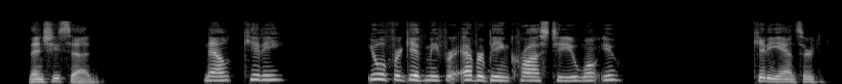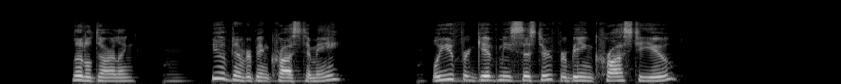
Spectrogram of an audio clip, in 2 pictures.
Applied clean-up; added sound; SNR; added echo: neural mask model DeepFilterNet 3.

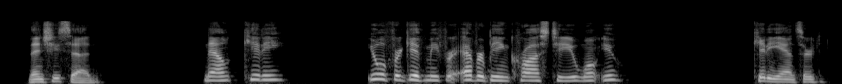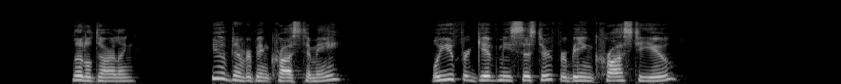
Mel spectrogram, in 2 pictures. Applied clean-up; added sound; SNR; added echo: neural mask model Resemble Enhance denoiser.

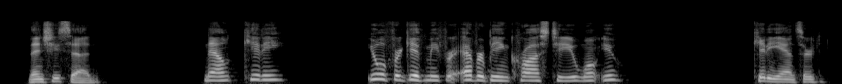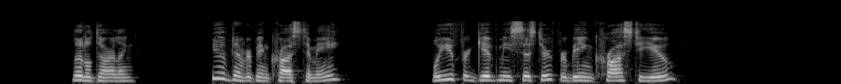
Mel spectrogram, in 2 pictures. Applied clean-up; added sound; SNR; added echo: none; none; none; none.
